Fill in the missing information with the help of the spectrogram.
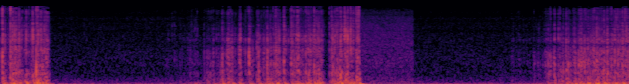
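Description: Long nails scratch across the green abrasive top of a small yellow foam kitchen sponge with a scouring layer. Rough, bristly scraping comes in irregular bursts with quiet gaps between them. The scratching has a heavy low rumble under a brighter, gritty hiss.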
